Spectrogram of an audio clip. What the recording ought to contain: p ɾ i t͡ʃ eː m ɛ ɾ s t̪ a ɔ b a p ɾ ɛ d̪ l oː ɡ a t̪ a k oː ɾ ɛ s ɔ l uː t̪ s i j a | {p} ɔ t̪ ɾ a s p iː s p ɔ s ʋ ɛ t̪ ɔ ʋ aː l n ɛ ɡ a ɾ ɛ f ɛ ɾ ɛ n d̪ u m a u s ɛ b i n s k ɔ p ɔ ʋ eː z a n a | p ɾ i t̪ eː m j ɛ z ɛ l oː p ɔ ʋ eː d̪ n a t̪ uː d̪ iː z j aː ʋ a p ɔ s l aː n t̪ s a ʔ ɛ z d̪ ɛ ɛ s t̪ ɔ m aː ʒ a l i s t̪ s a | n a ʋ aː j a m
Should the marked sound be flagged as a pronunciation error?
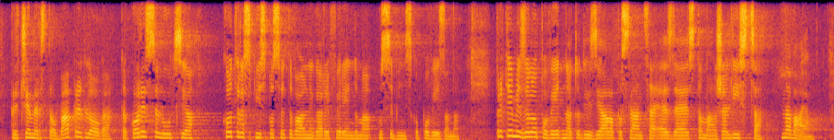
yes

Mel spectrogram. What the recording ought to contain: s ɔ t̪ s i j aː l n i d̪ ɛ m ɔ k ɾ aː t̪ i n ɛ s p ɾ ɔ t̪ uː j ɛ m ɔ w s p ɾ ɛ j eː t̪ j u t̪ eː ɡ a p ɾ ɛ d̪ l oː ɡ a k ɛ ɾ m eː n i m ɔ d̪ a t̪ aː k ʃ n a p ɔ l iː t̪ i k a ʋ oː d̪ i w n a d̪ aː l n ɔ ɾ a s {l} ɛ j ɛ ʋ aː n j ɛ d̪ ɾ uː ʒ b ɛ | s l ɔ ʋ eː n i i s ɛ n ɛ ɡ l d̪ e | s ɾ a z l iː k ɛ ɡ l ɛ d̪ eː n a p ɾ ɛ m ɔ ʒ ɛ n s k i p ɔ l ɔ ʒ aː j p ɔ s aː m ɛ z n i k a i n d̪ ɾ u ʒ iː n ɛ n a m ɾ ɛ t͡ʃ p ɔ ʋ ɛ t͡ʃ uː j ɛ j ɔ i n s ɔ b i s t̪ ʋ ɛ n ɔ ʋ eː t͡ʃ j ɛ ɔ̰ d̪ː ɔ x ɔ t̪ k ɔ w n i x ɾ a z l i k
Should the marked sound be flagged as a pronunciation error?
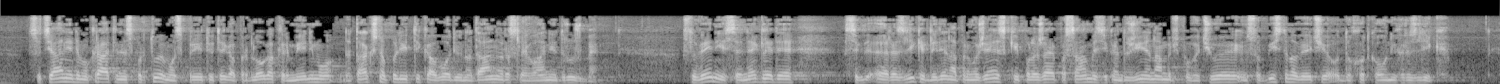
no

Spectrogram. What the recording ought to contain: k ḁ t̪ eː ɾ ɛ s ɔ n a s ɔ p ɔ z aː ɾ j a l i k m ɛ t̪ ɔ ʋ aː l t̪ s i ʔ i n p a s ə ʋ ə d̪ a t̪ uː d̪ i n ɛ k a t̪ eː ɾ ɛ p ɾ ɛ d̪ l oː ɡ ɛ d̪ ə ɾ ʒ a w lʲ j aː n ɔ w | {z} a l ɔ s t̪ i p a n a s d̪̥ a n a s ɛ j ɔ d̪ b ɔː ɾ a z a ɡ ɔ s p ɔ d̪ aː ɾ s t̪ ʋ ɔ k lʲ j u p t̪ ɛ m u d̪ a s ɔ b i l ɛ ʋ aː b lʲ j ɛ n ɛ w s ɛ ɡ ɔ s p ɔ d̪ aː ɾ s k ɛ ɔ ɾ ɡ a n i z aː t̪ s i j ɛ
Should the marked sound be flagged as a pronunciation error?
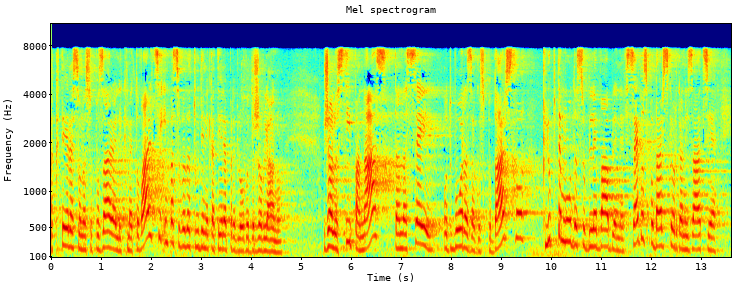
yes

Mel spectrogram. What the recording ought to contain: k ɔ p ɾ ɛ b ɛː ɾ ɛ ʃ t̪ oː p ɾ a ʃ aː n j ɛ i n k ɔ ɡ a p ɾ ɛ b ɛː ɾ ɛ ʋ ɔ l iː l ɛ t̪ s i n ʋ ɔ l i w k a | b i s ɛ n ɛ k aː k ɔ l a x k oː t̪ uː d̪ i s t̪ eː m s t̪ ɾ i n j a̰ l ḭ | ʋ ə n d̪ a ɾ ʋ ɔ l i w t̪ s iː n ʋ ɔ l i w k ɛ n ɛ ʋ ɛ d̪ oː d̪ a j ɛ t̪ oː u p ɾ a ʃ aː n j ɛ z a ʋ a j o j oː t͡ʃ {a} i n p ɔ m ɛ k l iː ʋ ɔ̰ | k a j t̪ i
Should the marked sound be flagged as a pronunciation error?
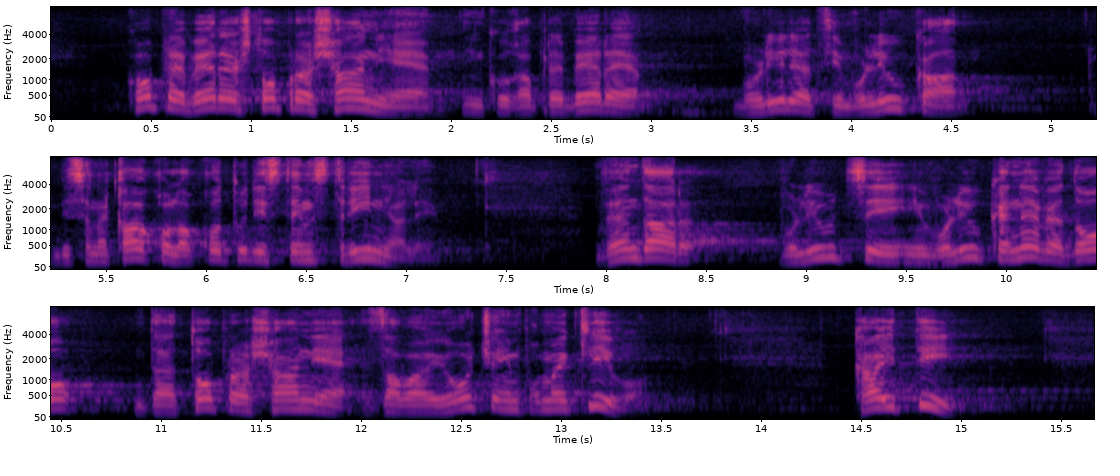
yes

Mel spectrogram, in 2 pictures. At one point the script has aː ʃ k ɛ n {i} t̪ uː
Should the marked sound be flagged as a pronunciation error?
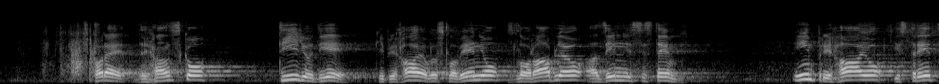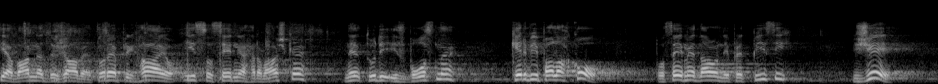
yes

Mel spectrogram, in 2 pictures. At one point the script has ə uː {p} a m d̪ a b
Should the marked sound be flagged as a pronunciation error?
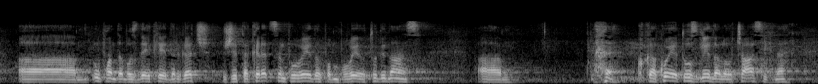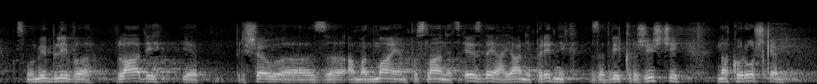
no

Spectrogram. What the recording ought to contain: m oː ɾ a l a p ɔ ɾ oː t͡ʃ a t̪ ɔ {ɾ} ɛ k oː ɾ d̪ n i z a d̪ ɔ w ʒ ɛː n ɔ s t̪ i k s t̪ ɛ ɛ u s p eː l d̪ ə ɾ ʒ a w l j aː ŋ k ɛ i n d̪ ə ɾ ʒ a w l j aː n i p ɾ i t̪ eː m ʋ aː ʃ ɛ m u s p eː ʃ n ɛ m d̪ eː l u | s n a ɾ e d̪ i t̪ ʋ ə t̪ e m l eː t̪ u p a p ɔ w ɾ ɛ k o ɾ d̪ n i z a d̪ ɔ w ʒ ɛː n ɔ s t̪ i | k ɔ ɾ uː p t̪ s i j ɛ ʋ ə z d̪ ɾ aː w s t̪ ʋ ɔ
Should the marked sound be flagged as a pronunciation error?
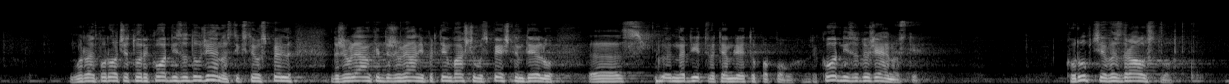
no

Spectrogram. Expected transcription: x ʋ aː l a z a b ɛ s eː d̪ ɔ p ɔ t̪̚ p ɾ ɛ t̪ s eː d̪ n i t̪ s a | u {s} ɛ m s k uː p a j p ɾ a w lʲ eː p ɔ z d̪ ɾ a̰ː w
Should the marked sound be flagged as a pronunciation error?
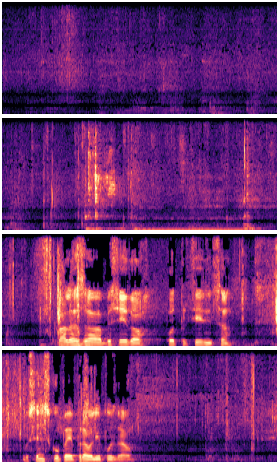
no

